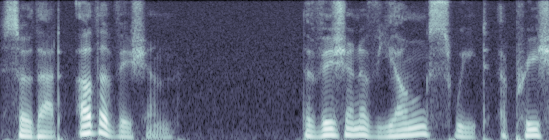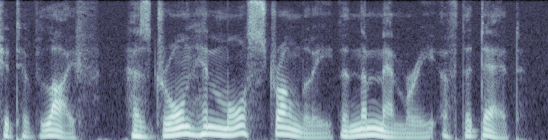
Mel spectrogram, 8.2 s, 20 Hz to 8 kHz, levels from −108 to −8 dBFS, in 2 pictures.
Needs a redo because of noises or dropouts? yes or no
no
